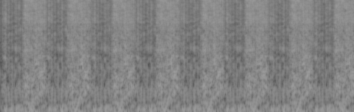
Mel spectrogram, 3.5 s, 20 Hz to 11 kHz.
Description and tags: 135 Grobler Synth 07
hard club synth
